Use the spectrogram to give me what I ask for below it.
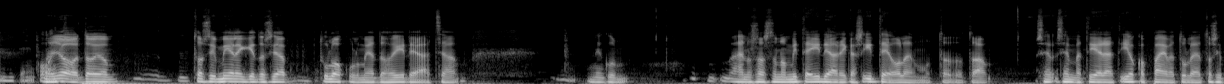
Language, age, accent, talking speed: Finnish, 30-49, native, 155 wpm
